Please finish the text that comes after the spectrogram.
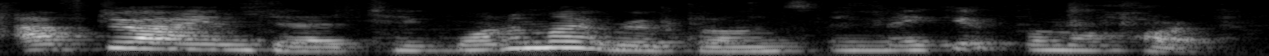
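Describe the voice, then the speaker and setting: Young girl as earnest talking animal guide, radio folktale, higher voice, background noise. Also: lively intonation, fairly quick, a bit bright. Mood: solemn, instructing. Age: child around 12 to 14. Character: self-sacrificing talking animal helper with a tail, solemn. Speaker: student actor. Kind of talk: school radio drama acting. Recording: noisy amateur recording, distant mic.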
